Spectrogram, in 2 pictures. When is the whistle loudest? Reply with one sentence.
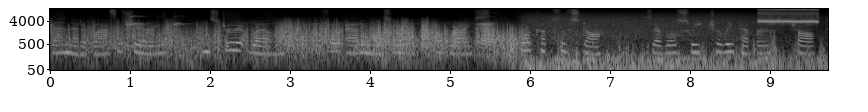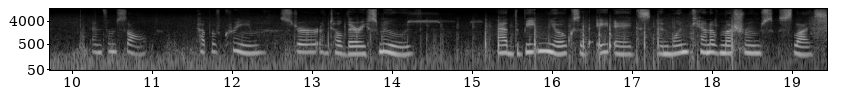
The loudest moment of the whistle is at 9 seconds.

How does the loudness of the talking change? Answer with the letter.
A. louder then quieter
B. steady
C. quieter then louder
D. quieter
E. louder
E.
